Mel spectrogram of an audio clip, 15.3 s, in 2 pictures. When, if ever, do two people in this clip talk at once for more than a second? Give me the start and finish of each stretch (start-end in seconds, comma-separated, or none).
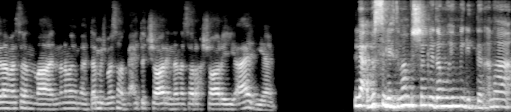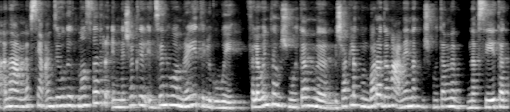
none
